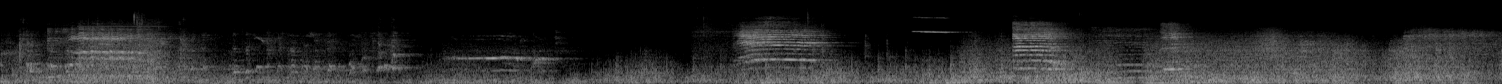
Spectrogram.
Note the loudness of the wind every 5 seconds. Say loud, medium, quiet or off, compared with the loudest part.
medium, medium, loud.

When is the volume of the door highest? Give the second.
1 s.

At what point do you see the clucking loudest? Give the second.
5 s.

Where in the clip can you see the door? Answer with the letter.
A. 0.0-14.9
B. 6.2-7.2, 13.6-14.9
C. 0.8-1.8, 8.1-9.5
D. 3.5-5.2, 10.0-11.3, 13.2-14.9
C.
